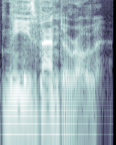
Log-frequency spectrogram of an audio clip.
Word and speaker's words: Mies van der Rohe: Ludv- Ludwig Mies van der Rohe.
